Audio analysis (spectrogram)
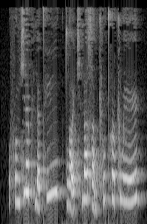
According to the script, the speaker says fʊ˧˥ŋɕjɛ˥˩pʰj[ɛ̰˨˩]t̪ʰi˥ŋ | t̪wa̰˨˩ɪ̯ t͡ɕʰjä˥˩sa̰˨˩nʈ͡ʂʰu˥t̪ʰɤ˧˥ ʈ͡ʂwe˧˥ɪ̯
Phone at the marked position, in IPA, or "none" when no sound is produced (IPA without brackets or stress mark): ɛ̰˨˩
